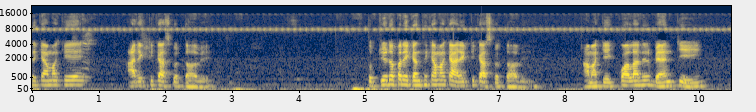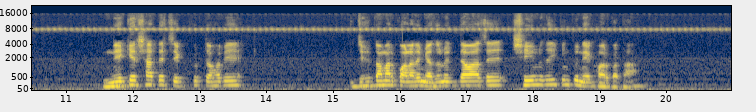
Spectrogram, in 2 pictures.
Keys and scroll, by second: 13.8 Return.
